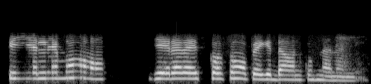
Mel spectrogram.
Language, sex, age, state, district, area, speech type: Telugu, female, 18-30, Andhra Pradesh, Konaseema, rural, conversation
